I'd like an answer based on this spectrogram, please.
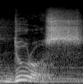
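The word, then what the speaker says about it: δοῦλος: Servant, children of God, Serviteur, enfant de Dieu, it's a borrowed word from Greek, c'est un mot qui vient du grec, which is pronounced douros.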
